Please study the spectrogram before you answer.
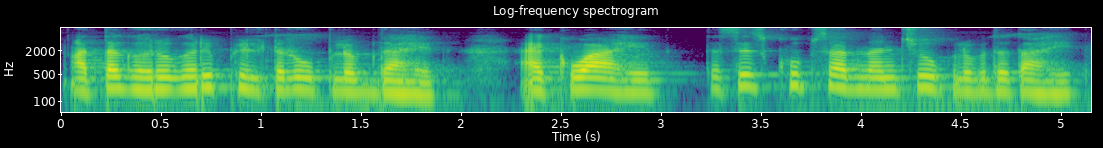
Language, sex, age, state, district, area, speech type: Marathi, female, 30-45, Maharashtra, Kolhapur, urban, spontaneous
